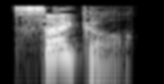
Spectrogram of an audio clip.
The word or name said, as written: cycle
